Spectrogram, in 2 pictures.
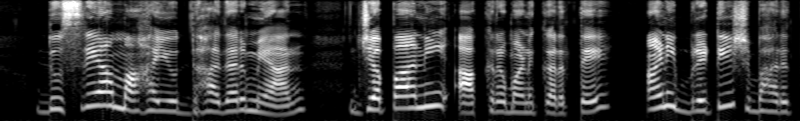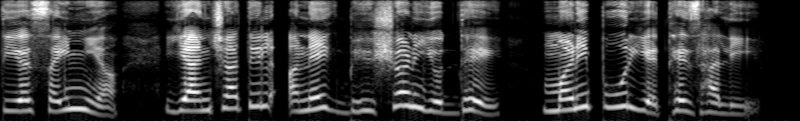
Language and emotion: Marathi, neutral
